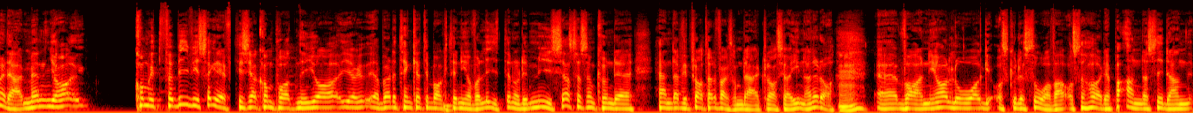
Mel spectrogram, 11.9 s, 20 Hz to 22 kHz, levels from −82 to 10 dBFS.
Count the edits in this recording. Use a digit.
1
